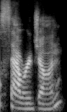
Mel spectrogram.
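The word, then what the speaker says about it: Sourjohn: um so I love Michelle Sauer John is here in Oklahoma and it is spelled exactly like it sounds s-o-u-r-j-o-h-n um and her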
